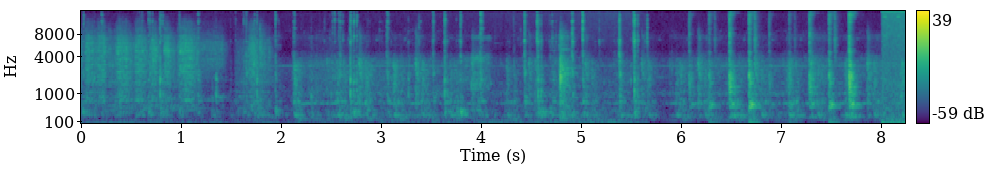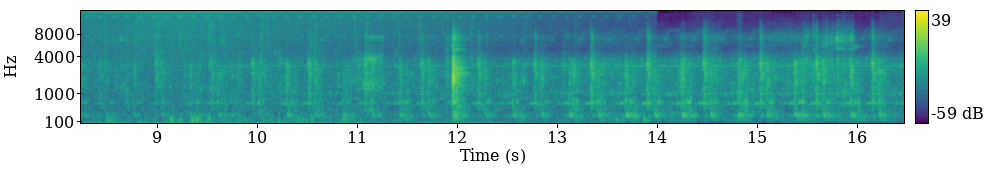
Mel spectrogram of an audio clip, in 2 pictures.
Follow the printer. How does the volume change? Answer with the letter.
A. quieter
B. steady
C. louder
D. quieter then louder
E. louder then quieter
C.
